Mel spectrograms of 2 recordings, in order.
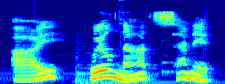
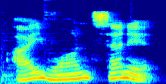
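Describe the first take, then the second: First: The words will not are said in full. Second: The words will not are contracted to won't.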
